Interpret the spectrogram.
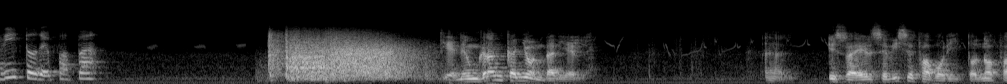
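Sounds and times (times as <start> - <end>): rifle shot: 2.6 - 4.4.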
